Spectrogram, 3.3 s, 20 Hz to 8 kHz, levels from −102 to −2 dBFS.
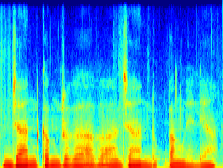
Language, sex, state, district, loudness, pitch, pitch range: Wancho, female, Arunachal Pradesh, Longding, -16 LUFS, 170 Hz, 155-175 Hz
